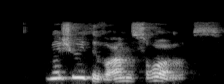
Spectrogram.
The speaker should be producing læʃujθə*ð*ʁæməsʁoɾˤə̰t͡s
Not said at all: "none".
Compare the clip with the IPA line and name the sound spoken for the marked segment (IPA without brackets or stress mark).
v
